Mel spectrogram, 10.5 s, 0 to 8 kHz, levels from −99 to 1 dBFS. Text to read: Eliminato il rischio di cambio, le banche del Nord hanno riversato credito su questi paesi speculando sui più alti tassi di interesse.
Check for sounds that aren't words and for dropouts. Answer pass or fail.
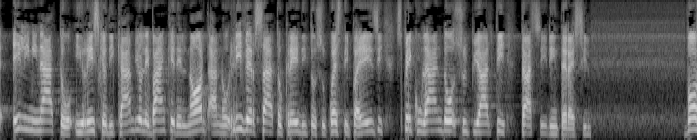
pass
